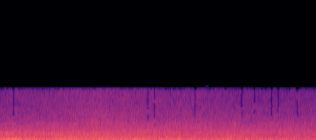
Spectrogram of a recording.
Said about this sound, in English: Yes, I am in a train station, so sorry for whatever noise.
